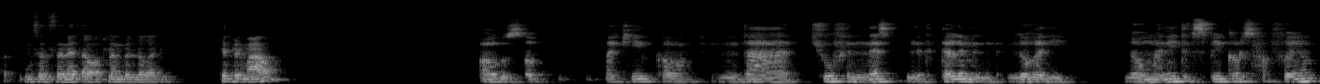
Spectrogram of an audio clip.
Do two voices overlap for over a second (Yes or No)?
No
